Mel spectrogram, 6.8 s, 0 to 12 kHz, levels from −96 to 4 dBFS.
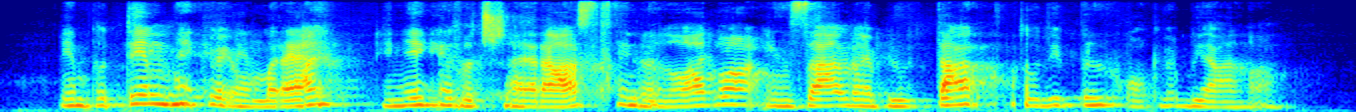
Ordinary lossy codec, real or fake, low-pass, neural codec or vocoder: none; fake; none; codec, 24 kHz, 1.5 kbps, HILCodec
